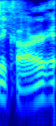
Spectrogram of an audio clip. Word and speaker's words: Sakaar: It's pronounced Cutter. I think it's Sakaar.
